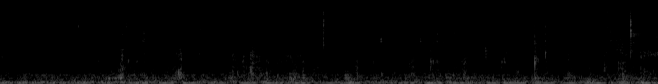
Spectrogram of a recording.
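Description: A person chewing a mouthful of stir-fried mushroom: faint, irregular soft clicks and wet mouth sounds.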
